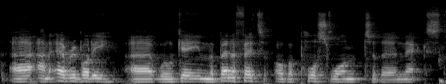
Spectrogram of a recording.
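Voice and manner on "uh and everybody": ordinary talk, nothing marked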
